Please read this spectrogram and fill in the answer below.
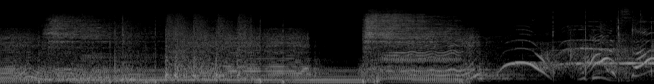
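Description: Live disco band playing the end of a song, with electric guitar, bass and drums under sustained chords. The band stops about three quarters of the way through, and voices whoop as the song ends.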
